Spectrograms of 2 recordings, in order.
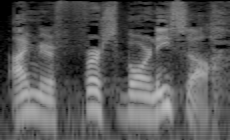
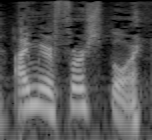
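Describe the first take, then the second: First: "Esau" carries the stress as the final word; Esau's line to his father, name stressed last. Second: Firstborn lands as the weighty last word, said a little higher; Jacob's claim with the stress falling on firstborn. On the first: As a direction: end on "Esau" and lean on it. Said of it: "Switches it". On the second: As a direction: put the weight on "firstborn" at the end. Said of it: "The emphasis is on, "I'm your firstborn". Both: Shown as a demonstration.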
